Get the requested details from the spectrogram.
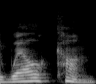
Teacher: the tongue body will be high and then low. So it'll go from touching for the K, it'll go down low to make the uh… in come.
